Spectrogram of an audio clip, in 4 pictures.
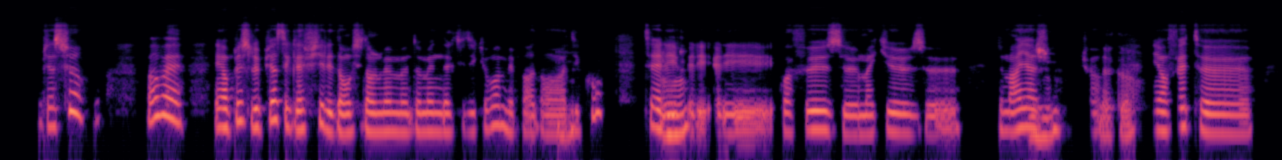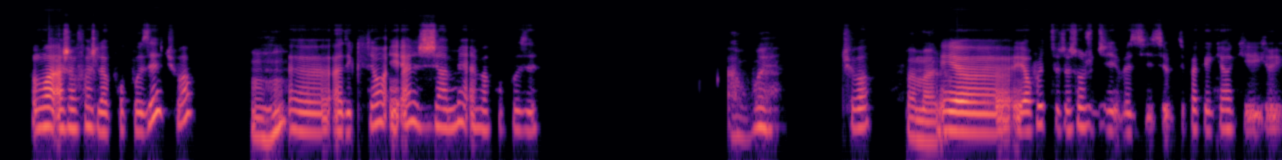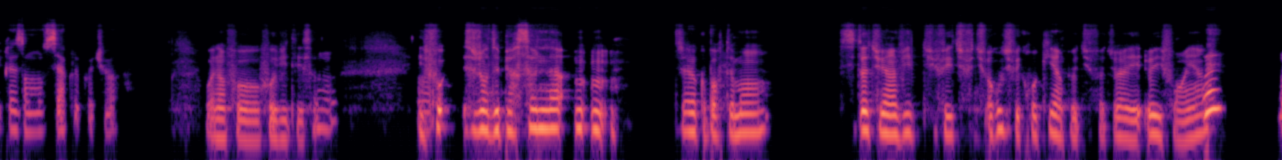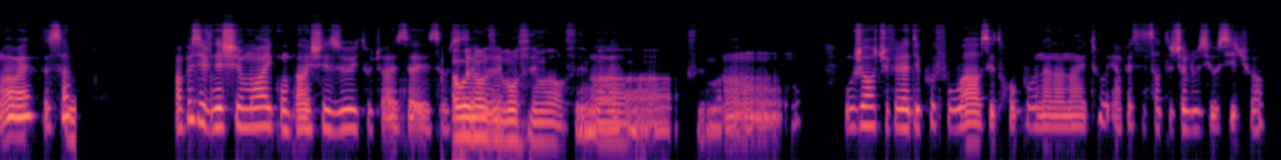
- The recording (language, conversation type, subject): French, unstructured, Comment décrirais-tu ta relation avec ta famille ?
- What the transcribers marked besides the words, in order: other noise; stressed: "jamais"; tapping; "c'est" said as "z'est"; drawn out: "mort"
